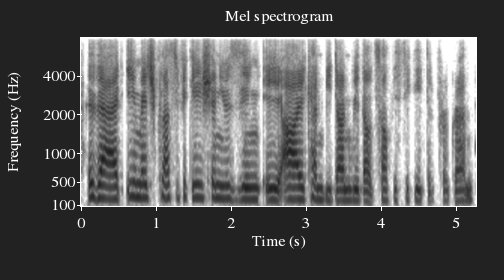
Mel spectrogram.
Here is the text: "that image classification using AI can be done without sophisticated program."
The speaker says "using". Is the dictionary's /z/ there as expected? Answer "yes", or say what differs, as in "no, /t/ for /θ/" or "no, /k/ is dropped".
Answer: yes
